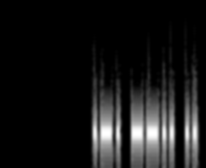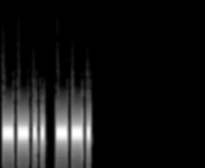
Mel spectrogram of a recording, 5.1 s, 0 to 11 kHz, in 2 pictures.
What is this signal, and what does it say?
Morse code, heard as a keyed tone, about 25 wpm, 700 Hz. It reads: RZIZG
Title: Code Groups - 5 Letters - 25wpm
